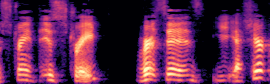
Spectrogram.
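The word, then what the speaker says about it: Yasher (יישר): which would mean that the proper pronunciation is not Yashar, but rather Yasher.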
